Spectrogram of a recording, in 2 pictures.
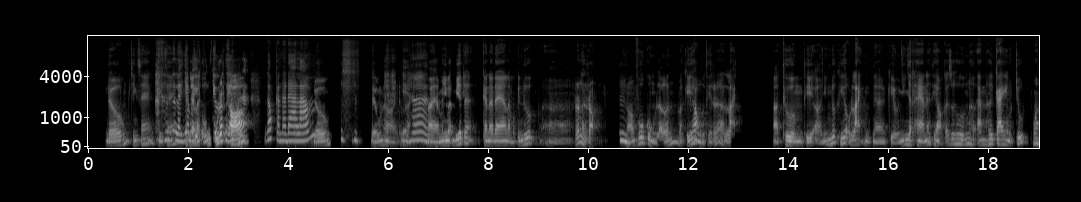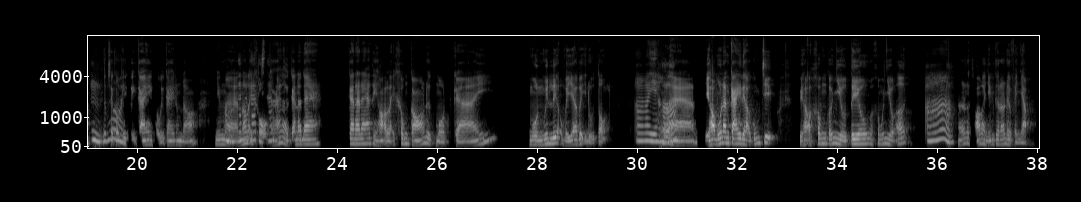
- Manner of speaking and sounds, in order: laughing while speaking: "À"; other background noise; chuckle; tapping
- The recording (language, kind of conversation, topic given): Vietnamese, podcast, Bạn có thể kể về một kỷ niệm ẩm thực đáng nhớ của bạn không?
